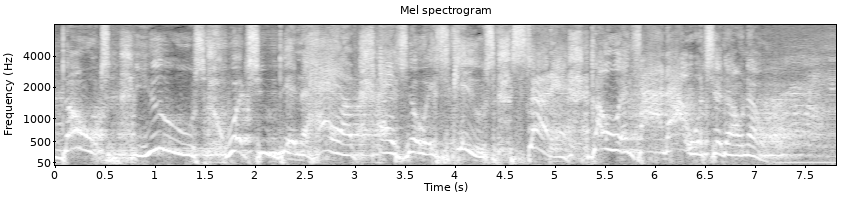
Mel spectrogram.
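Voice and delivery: usual speaking voice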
